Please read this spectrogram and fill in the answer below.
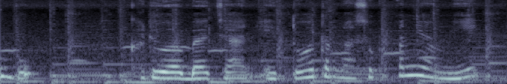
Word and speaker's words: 不: Kanci tersebut dibaca fu atau bu.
